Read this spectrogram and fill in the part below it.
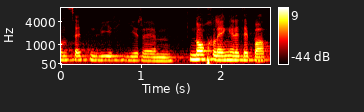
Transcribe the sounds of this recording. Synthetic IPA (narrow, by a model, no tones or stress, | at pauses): ɔnsɛtn̩viːɾhiːɾɛm | nɔχlɛŋəɾədebɑt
